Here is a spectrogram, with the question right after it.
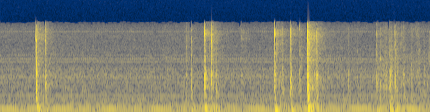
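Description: Keys clack on a computer keyboard as vim commands are typed in a server terminal. A few short separate bursts of key presses sit over a low steady electrical hum.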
